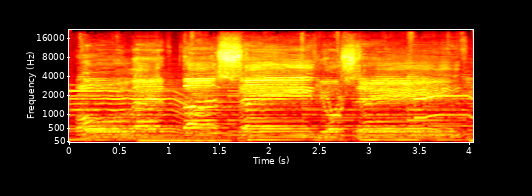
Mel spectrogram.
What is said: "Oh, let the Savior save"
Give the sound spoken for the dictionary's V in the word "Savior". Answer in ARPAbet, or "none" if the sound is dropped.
none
